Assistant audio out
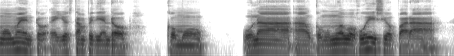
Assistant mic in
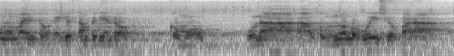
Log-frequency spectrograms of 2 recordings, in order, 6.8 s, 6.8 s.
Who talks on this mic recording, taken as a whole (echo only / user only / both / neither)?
echo only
